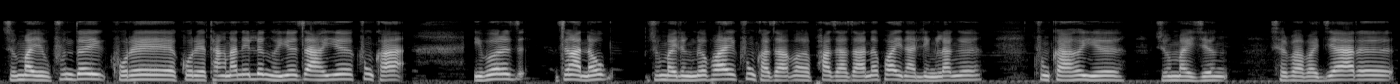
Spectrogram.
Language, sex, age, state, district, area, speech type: Bodo, female, 60+, Assam, Baksa, urban, spontaneous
